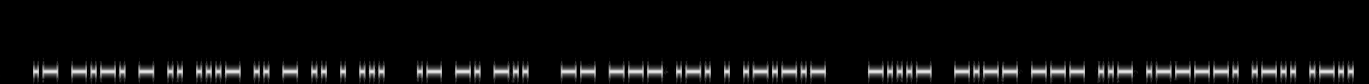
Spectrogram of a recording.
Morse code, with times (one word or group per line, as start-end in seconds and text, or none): 0.3-3.8 ACTIVITIES
4.2-5.3 AND
5.6-8.3 MORE.
8.7-9.3 <BT>
9.6-13.5 YOU'LL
